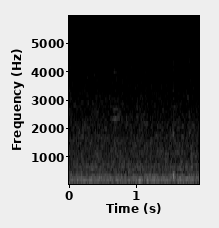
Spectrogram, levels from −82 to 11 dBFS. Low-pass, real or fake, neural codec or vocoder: 5.4 kHz; real; none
